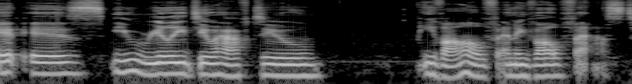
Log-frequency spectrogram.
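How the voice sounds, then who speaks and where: With an American accent, the speaker talks at a very slow pace in a monotone, flat intonation. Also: woman, very deep, low pitch for a woman. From New York. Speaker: author and transformation coach. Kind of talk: interview.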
